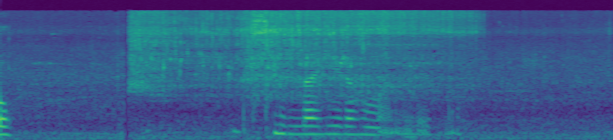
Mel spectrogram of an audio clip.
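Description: Rice grains pour into water with a soft rushing splash.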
